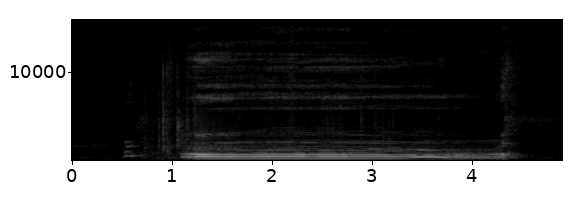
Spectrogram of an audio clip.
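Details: Siberian Husky puppy talking indoors: one drawn-out, steady howling vocalisation about three seconds long, slightly falling in pitch, with short yips at the start and a squeaky break at the end.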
